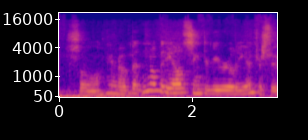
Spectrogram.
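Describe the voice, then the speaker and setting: With a Canadian accent, a woman speaks at a fairly low pitch with very wide pitch swings, amid noticeable background noise and audible room echo. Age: 80s+. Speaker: grandmother telling her life story. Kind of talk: family interview. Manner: halting.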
